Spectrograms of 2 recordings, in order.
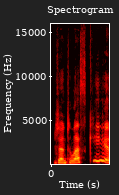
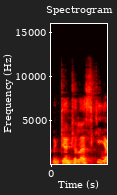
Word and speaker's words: Gentileschi: but Artemisia Gentileschi, is that how you say it? – Gentileschi, I think, yeah, I guess so.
